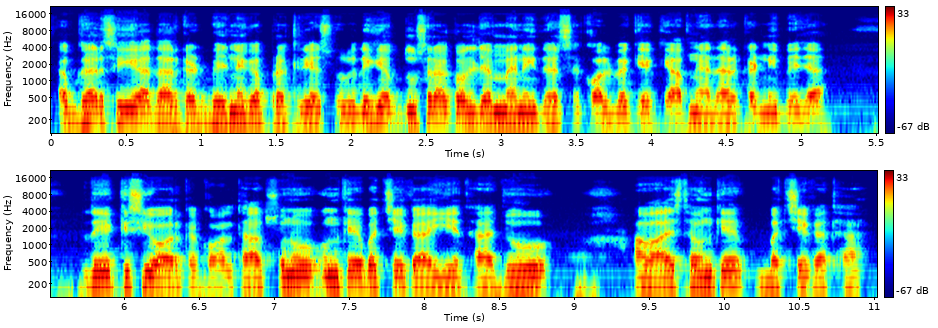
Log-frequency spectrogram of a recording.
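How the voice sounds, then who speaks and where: Man, mid pitch, dry close sound, presenter commentary, emphatic explanation. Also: fairly even intonation, a little fast, no room sound.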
